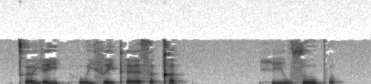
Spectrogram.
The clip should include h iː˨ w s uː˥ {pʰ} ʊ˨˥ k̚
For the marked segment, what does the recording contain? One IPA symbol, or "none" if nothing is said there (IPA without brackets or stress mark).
pʰ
